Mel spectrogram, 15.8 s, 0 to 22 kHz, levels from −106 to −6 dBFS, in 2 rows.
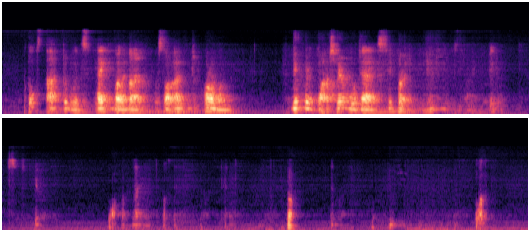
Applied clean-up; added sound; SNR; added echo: neural mask model DeepFilterNet 3.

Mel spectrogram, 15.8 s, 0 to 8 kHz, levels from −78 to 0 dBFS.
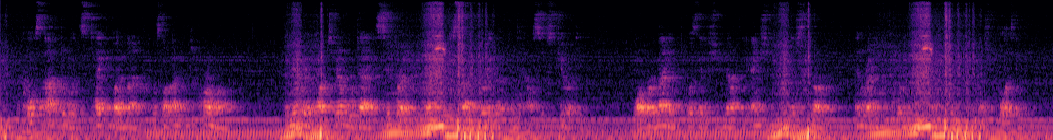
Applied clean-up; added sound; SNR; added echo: none; Accelerating, revving, vroom; -4 dB; reverberation time 0.7 s.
